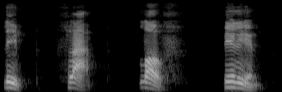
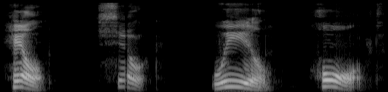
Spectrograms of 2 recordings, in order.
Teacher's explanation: the light is alveolar hence plus anterior and the dark Le is post alveolar or let's say palatal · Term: light L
